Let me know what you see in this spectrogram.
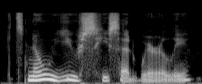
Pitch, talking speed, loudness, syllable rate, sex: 195 Hz, 180 wpm, -16 LUFS, 5.0 syllables/s, female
